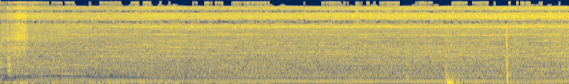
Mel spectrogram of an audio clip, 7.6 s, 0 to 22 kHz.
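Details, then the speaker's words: 2005 BMW X5 after replacing A/C compressor clutch bearing and recharging A/C: steady low petrol idle, smooth, no grinding or whirring from compressor bearing; normal idle after repair. "more core Stone coming from the compressor bearings and doing some smooth and nice"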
